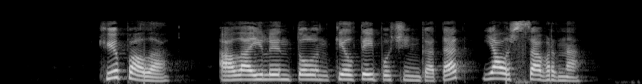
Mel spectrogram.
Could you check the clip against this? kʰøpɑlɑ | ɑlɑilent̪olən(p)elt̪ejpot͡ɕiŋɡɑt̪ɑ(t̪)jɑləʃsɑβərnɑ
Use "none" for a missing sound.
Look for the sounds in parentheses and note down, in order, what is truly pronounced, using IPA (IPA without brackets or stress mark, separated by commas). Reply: k, t̪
